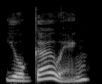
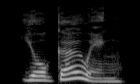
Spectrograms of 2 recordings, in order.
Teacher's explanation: For example, you're going with a rising intonation at the end of the sentence is a question.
